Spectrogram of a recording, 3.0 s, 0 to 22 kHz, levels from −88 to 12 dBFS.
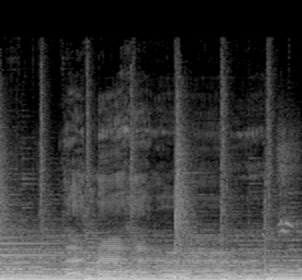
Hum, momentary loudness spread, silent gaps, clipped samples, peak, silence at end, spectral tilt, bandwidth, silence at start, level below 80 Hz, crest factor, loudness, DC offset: none; 3 LU; none; under 0.1%; -2 dBFS; 0 s; -7 dB/octave; 14.5 kHz; 0 s; -20 dBFS; 12 dB; -14 LUFS; under 0.1%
